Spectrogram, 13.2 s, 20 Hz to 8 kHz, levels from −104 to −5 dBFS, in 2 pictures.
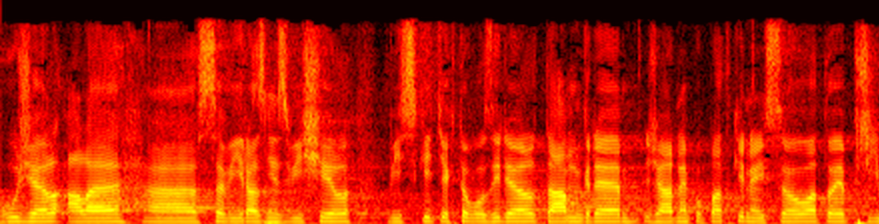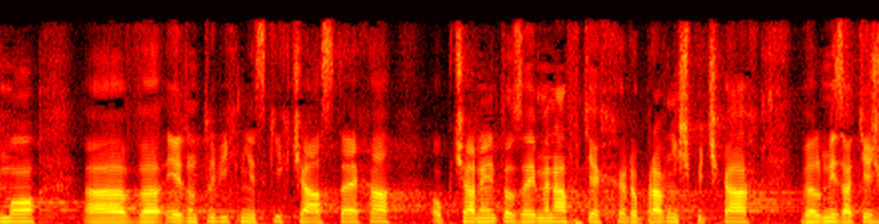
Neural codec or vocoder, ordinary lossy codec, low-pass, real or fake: none; MP3, 48 kbps; 7.2 kHz; real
